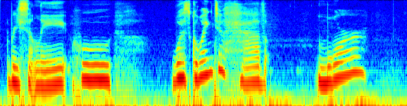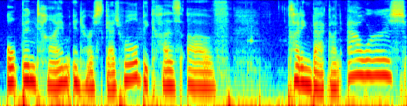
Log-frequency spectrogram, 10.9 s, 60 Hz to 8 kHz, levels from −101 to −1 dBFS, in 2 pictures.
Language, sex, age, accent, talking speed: English, female, 30-49, American, 100 wpm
